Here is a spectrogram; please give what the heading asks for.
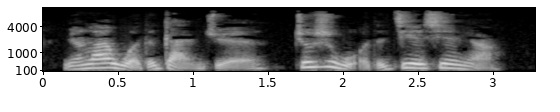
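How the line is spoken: Muttering to himself. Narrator (Chinese): 喃喃自语的说

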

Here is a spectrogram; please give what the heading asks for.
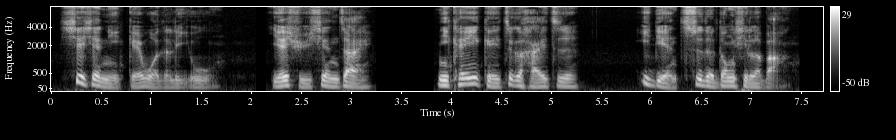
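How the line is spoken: Smiling, gentle. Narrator (Chinese): 这位大圣人微笑着说

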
